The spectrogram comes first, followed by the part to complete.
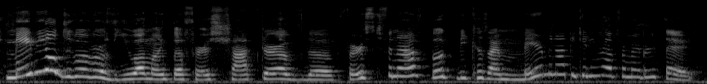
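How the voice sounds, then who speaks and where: A woman's voice: sits high, lively intonation, moderate pace, slight background noise. A teenage girl chatting casually in a giggly, playful way with her lips on a bottle opening. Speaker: vlogger. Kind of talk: casual chat.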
